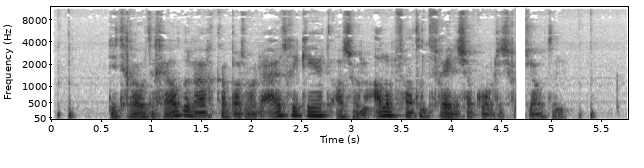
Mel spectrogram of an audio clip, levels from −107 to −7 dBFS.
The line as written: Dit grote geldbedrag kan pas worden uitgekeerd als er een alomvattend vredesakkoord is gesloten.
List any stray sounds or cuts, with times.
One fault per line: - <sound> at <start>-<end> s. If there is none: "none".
- dropout at 4.7-4.8 s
